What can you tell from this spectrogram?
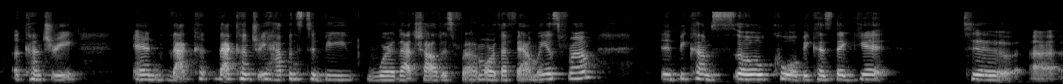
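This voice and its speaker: An author and educator presents a casual webinar, chatting away with plenty of fillers like "you know" and "um" and showing real enthusiasm for children's learning. Her voice is gravelly and a little high.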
